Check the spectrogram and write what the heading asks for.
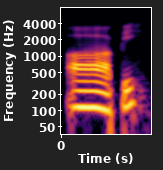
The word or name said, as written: a'pi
